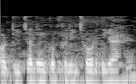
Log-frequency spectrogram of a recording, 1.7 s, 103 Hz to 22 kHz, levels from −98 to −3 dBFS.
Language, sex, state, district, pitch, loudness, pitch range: Hindi, male, Bihar, Purnia, 120 Hz, -16 LUFS, 115-125 Hz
